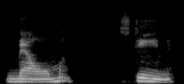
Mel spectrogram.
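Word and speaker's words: Malmsteen: know who in is so look him up it's spelled y n w i e and melm melin is m a l m melm Stein s teen and he plays with scallop Frets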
